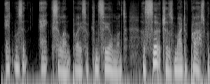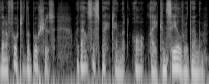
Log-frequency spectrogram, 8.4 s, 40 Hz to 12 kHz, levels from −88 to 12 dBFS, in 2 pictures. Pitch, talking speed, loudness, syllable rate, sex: 105 Hz, 185 wpm, -19 LUFS, 5.9 syllables/s, male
